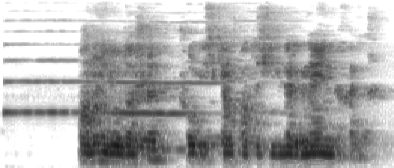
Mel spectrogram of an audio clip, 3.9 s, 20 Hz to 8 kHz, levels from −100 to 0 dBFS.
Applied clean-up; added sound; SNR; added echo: classical method WPE with log-MMSE.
